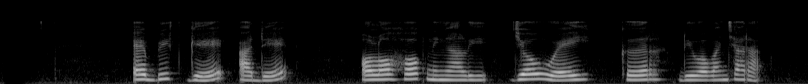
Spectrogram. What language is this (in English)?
Sundanese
